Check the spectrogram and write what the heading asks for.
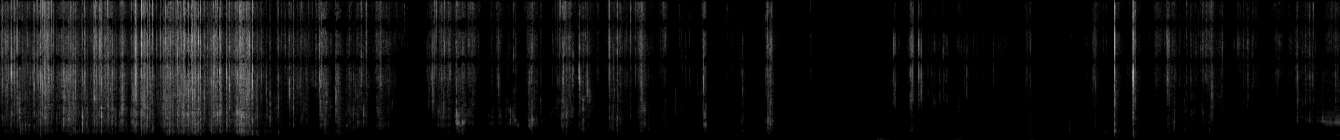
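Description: Clear plastic piping bag crinkling and bead-filled slime crackling as hands squeeze and knead it, dense for about the first three seconds. After that come scattered clicks and crackles, a few soft low pops about two-thirds of the way in, and sharp clicks near the end.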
